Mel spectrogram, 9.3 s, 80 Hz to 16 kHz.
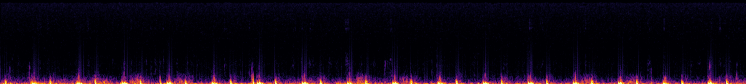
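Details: Heart the owner says has been beating this way since this morning: low, muffled thudding heartbeats at roughly 105 a minute with somewhat uneven spacing; possibly irregular heart sounds.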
